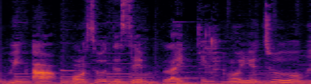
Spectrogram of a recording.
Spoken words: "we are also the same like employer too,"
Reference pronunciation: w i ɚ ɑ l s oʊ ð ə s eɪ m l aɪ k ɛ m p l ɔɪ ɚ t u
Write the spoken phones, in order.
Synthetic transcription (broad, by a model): w i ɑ ɑ l s oʊ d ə s eɪ m l aɪ k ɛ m p l ɔɪ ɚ t u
